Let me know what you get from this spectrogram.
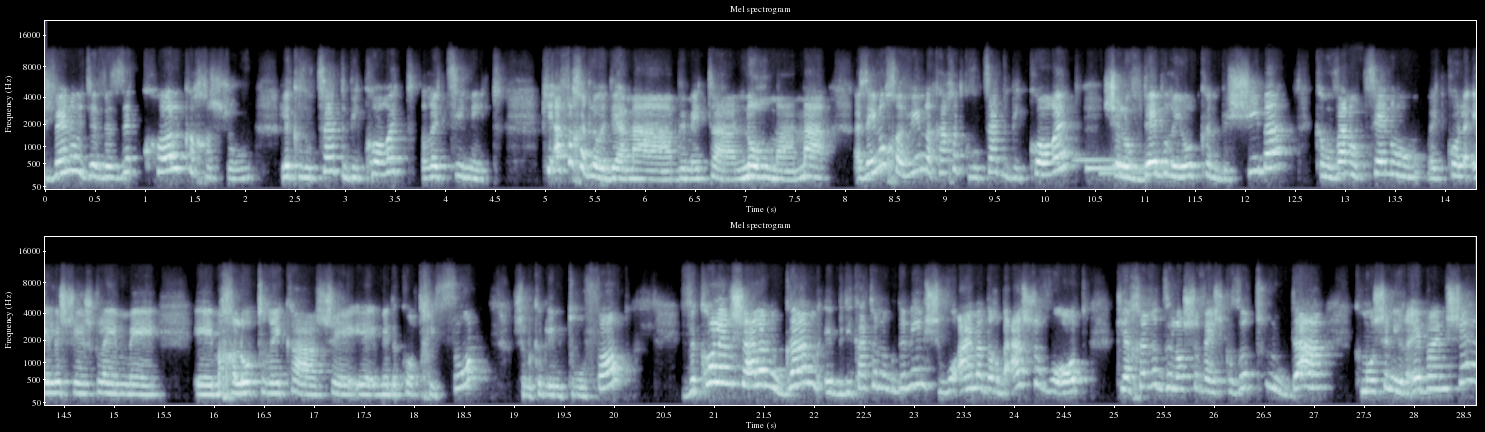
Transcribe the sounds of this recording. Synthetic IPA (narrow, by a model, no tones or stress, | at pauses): ʃvenuetzeveze̞kʰo̞lkaχːaʃuvle̞kvut͡satbikʰo̞ʁe̞tʁet͡sinitkiʔafeχadlo̞jodeamabe̞ːme̞thano̞ʁmamaʔazajinuχajavimlakaχatkvut͡satbikʰo̞ʁe̞tʃe̞lo̞vde̞jbʁijutkanbeʃiba | kamuvanot͡senuetko̞lʔeleʃe̞jeʃlahe̞memaχalo̞tʁekaʃemedako̞tχisunʃemekablimtʁufo̞t | ve̞ko̞lelʃaalanuɡambdikathanoɡdanimʃvuʔaimadaʁbaʔaʃavuʔo̞tkiaχe̞ʁetzelo̞ʃaveʃkazo̞tmuda | kmo̞ʃe̞niʁʔe̞baemʃe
